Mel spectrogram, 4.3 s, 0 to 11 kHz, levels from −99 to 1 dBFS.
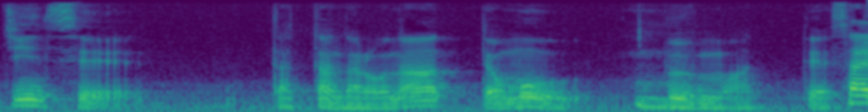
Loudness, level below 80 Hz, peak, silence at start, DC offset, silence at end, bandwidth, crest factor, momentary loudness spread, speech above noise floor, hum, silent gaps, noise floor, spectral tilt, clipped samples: -33 LUFS; -46 dBFS; -14 dBFS; 0 s; 0.1%; 0 s; 11 kHz; 18 dB; 11 LU; 22 dB; none; none; -52 dBFS; -6.5 dB/octave; under 0.1%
